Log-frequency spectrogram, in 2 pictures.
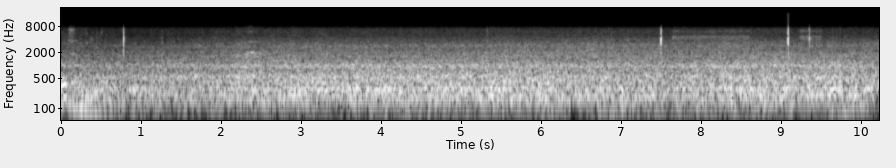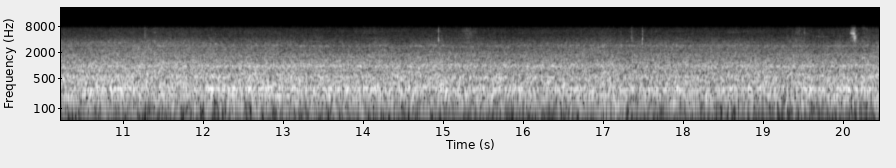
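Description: Steady road and engine noise heard inside the cabin of a moving car, with a few faint clicks.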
